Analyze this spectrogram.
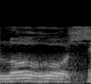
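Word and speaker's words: Logos (λόγος): The noun is the logos. – Logos. But you got to say it with a ch in your mouth. – Logos.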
